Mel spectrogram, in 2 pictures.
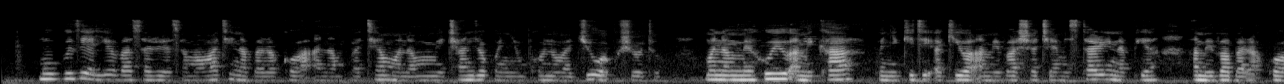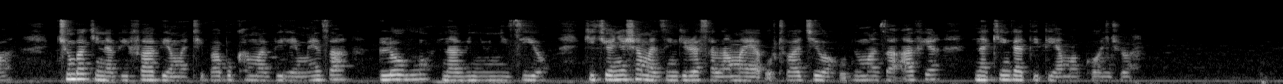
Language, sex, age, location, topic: Swahili, female, 18-24, Nairobi, health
